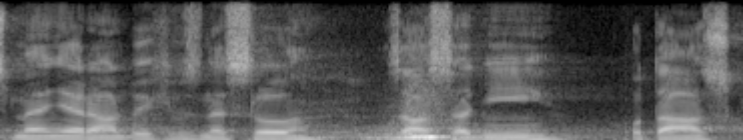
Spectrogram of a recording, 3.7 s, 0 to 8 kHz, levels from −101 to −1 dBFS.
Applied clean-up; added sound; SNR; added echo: none; Whoosh, swoosh, swish; -5 dB; none.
